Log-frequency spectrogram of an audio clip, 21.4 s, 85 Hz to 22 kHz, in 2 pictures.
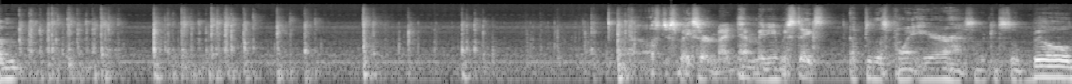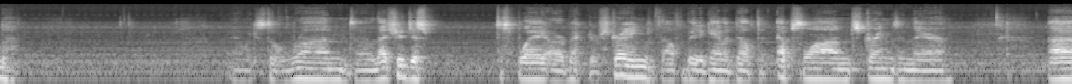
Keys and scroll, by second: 0.3-3.2 typing, 3.8 Return, 4.7 ctrl+s, 6.3 ctrl+b.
